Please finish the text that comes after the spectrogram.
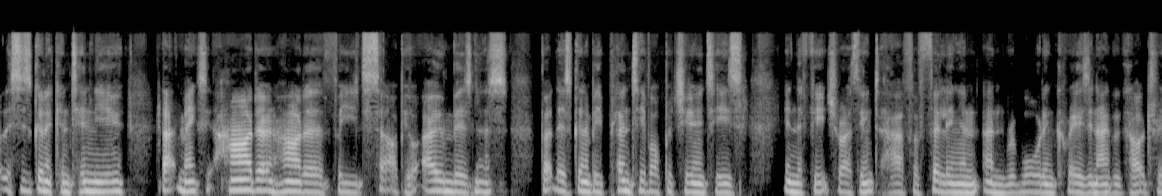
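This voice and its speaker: A man from mid Wales, a magazine editor answering interview questions in a thoughtful, measured way with frequent fillers. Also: a little high, sharp tone, no room sound.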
